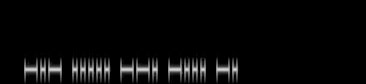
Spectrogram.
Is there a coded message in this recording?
Yes: Morse code from 0.3 to 2.4 s, heard as a keyed tone, about 29 wpm, 700 Hz. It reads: K5GBN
